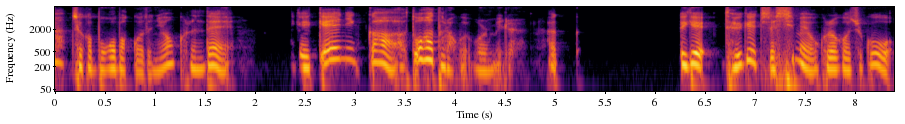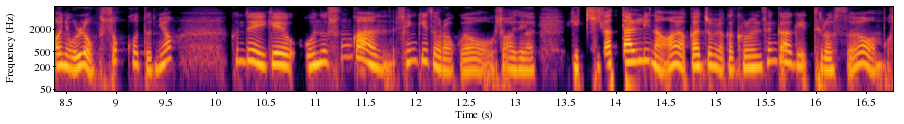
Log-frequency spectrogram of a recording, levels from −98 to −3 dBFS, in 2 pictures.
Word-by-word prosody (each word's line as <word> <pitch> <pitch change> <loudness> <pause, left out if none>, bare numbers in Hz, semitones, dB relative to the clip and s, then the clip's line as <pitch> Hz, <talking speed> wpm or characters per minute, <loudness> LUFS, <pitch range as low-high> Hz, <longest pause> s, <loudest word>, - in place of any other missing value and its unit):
제가 195 -3 +1
먹어 170 +2 -2
봤거든요. 160 - -7
그런데 180 0 -2 0.7
이게 190 -2 +2
깨니까 270 - +1
또 - - +4
하더라고요, 245 - +1
멀미를. 160 +3 -11 0.3
아 - - -6 1.2
이게 230 0 +7 0.2
되게 225 +9 +1
진짜 175 -7 -2
심해요. 195 - -1
그래 170 0 0
가지고 175 +6 -3
아니 215 -1 +4
원래 195 +6 +4
없었거든요. 230 - -3 0.6
근데 285 -3 +1
이게 225 0 +4 0.2
어느 230 +6 +1
순간 240 - +2
생기더라고요. 180 - -3
그래서 - - -6
'아 - - -1
내가 165 0 -3 0.3
이게 185 - -2
기가 215 +3 +2
딸리나?' 265 -3 +5
약간 210 -1 +3
좀 220 -1 +1
약간 170 0 -3
그런 190 +1 0
생각이 255 -3 -1
들었어요. 190 +6 -1
뭐 - - -13
210 Hz, 325 characters per minute, -23 LUFS, 175-250 Hz, 1.2 s, 이게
